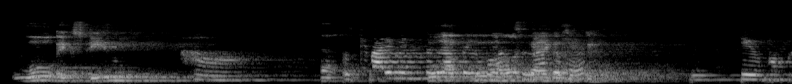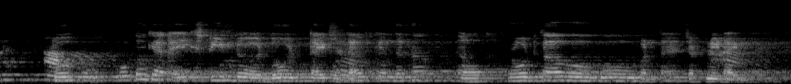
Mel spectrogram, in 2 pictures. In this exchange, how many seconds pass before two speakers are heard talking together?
4.3 s

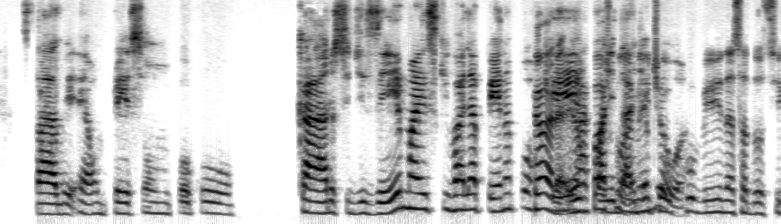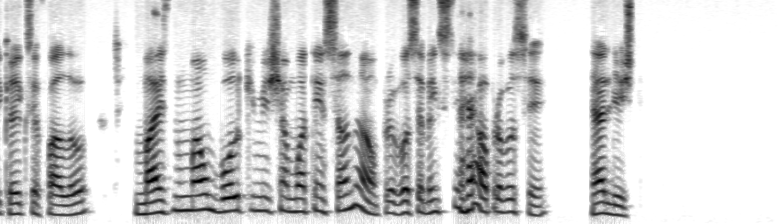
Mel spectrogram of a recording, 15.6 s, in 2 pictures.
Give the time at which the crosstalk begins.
5.4 s

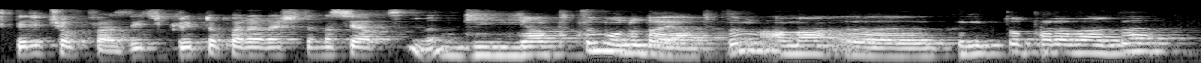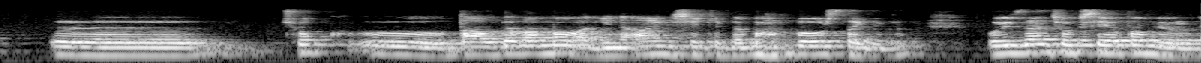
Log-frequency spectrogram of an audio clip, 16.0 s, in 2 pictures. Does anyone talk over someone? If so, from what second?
none

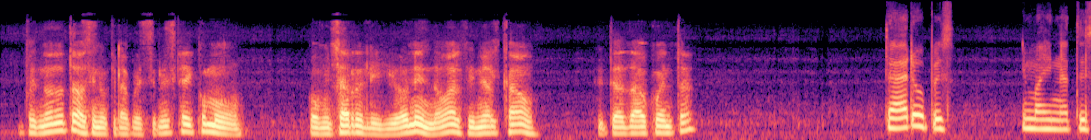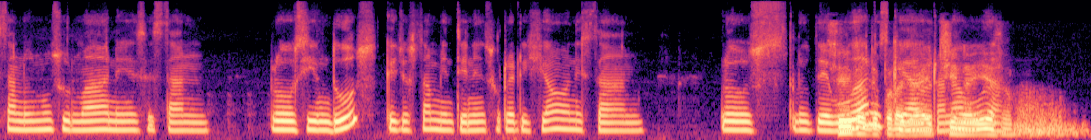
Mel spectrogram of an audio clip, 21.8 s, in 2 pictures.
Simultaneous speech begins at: 19.2 s

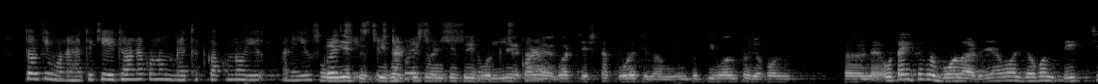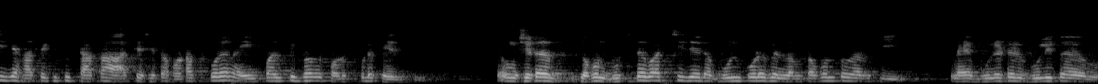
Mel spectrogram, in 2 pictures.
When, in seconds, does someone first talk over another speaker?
3.2 s

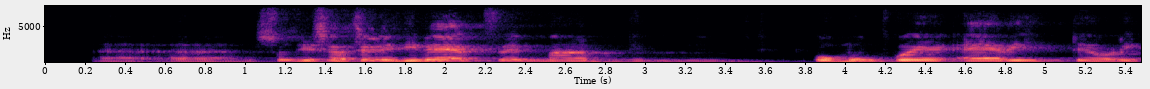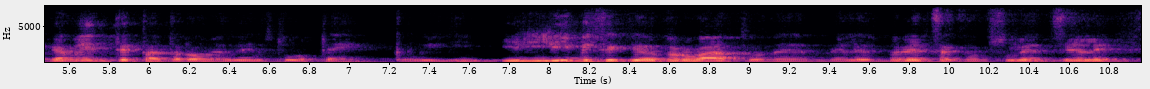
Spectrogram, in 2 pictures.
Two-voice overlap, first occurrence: none

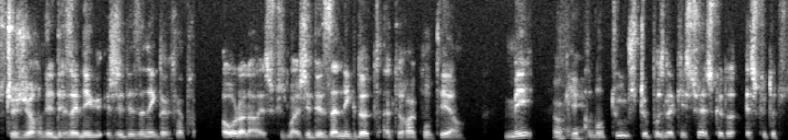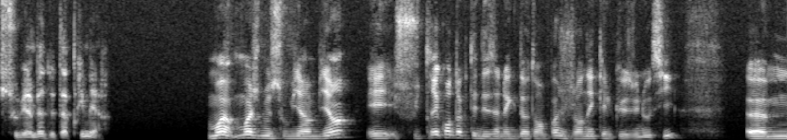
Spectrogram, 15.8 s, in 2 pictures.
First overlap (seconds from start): none

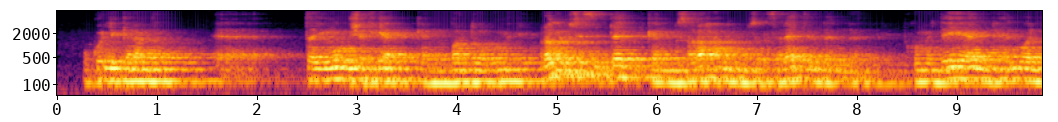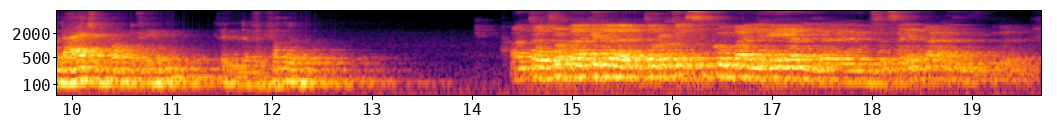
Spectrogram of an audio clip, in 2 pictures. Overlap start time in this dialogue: none

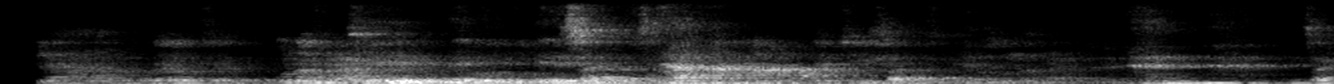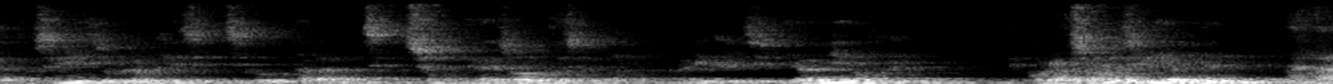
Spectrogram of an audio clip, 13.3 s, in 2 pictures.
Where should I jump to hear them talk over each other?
1.7 s

